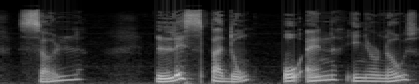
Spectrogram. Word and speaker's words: sole: La sole, same thing, don't insist on the final E, okay? It only gives you the L sound, sole, l'espadon.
